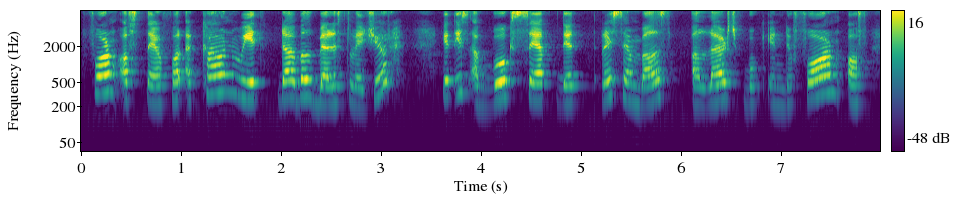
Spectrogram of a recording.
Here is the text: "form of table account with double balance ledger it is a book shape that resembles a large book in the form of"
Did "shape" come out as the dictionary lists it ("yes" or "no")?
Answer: no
